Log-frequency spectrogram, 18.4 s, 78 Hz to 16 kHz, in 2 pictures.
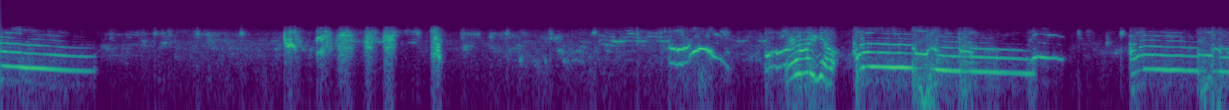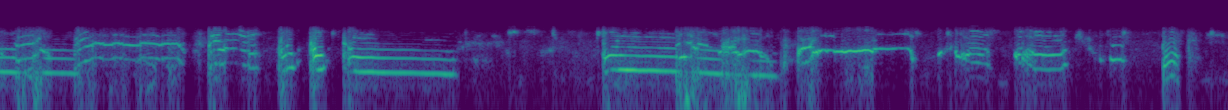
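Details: A 5-month-old male American Pit Bull Terrier puppy howls in wavering, drawn-out tones that slide up and down like singing.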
